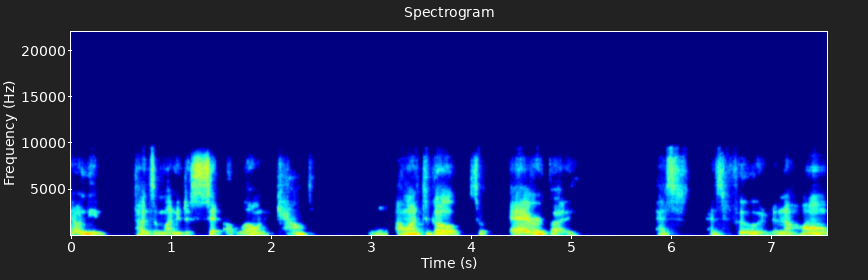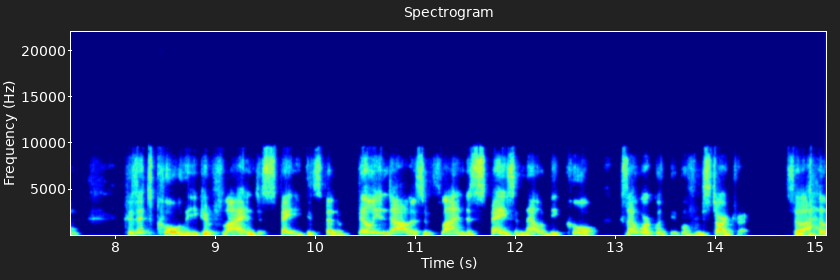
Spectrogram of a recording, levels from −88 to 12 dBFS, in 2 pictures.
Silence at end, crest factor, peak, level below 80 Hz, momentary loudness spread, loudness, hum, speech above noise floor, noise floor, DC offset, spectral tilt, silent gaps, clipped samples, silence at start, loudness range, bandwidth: 0 s; 20 dB; -4 dBFS; -68 dBFS; 13 LU; -25 LUFS; none; 61 dB; -86 dBFS; under 0.1%; -4 dB/octave; none; under 0.1%; 0 s; 5 LU; 10 kHz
